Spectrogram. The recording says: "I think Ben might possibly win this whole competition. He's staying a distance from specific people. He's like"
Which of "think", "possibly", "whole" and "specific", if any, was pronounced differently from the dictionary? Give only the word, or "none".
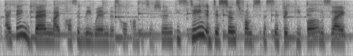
none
